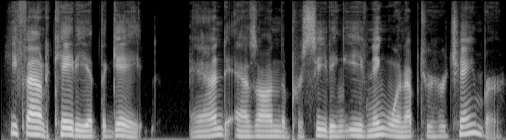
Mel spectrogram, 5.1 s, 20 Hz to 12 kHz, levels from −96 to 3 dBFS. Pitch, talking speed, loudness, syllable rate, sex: 130 Hz, 200 wpm, -20 LUFS, 5.1 syllables/s, male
